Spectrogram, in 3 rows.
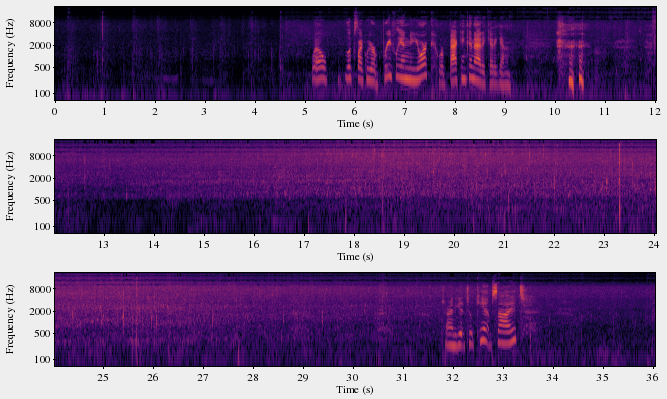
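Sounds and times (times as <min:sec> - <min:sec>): stream water rushing: 0:09.2 - 0:36.0.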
